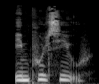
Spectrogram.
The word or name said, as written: impulsiv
